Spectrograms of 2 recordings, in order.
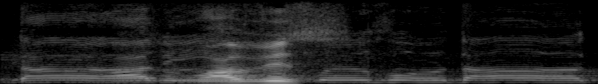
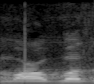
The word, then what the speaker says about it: معوذ: معوذ دیکھ لیجیے تلفظ. جواب درست ہے. اب معوذ بھی بول دیں.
